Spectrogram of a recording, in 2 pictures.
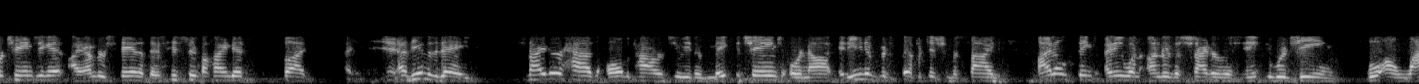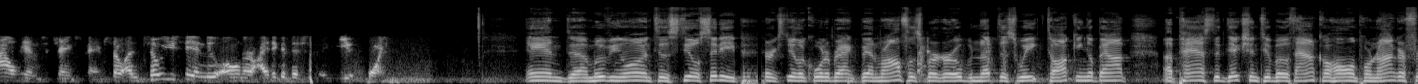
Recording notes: We also take listeners phones calls including one from Tampa, Florida. We take listener calls.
